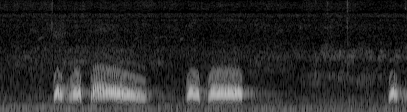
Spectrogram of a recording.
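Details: A dove used for luring wild doves in a town setting coos in low, hollow notes. Two short clipped notes lead into a longer drawn coo, and the pattern repeats, against faint background hum.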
